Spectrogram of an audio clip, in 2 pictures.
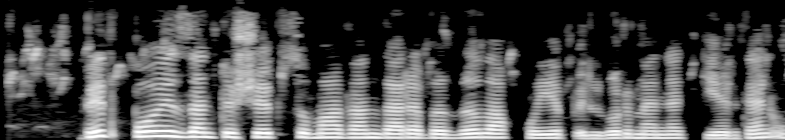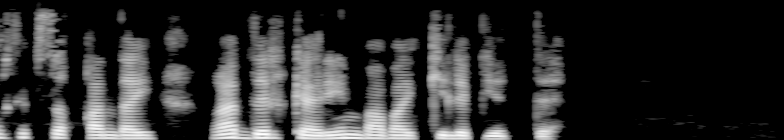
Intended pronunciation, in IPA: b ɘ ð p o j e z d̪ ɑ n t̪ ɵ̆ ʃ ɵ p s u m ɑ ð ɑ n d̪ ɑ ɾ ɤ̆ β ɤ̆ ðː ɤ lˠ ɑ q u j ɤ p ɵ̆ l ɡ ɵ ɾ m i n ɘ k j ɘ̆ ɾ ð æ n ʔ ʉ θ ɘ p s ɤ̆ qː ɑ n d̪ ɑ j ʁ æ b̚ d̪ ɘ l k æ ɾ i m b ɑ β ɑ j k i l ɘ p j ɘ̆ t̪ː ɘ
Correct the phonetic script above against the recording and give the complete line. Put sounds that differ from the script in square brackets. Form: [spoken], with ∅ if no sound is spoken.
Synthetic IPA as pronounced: b ɘ ð p o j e z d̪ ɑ n t̪ ɵ̆ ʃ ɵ p s u m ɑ ð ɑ n d̪ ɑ ɾ ɤ̆ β ɤ̆ ðː ɤ lˠ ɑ q u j ɤ p ɵ̆ l ɡ ɵ ɾ m [æ] n ɘ k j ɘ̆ ɾ ð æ n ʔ ʉ θ ɘ p s ɤ̆ qː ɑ n d̪ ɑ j ʁ æ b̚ d̪ ɘ l k æ ɾ i m b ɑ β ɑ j k i l ɘ p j ɘ̆ t̪ː ɘ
